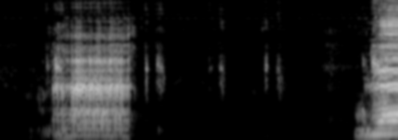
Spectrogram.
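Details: A sheep, grazing with the flock in green fields of an Iranian village in Gilan, gives a long, low, harmonic bleat, followed by a few soft clicks and a second bleat.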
